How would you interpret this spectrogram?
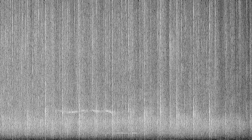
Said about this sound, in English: Was that quite Swiss for people to clap? Est-ce que c'était normal pour les Suisses d'applaudir? No, it's not normal. Not normal. It's not Swiss. We like that.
